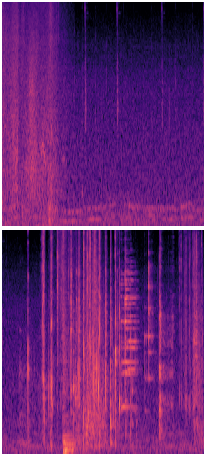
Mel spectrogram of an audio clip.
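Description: Short menu clicks sound as items are selected and moved.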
